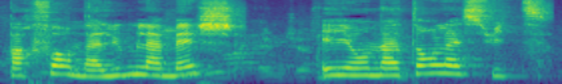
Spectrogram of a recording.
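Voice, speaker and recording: A candid intelligence contractor voiced by a woman in a conversational dub. The voice sits fairly high. The delivery is offhand and matter-of-fact, like someone explaining office routine. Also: normal speed, a little mellow, natural voice. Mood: casual, candid. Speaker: voice-over dub of an interviewee.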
